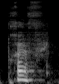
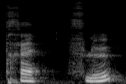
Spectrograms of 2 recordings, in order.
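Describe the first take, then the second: First: Said in the usual way. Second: "Trèfle" split into trè, fle; "Trèfle" in two beats; syllable by syllable. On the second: Shown as a demonstration. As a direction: sound out "Trèfle" with a separate fle. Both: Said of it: "Première syllabe".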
